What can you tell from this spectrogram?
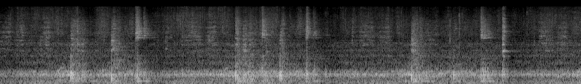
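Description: A metal ladle clanks and scrapes against a wok in irregular strokes as chicken pieces and dried chillies are stir-fried over medium heat. The food sizzles steadily under a constant low hum.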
